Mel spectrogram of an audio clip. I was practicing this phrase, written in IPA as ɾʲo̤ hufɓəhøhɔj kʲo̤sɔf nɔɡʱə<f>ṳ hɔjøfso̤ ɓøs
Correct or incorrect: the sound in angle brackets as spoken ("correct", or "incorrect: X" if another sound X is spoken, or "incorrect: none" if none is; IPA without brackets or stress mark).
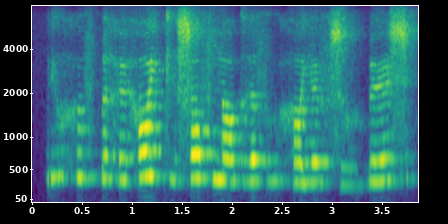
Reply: correct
